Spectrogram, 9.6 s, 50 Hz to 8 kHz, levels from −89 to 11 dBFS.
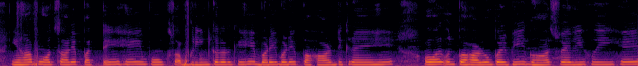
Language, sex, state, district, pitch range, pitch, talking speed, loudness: Hindi, female, Uttar Pradesh, Jyotiba Phule Nagar, 280-295 Hz, 285 Hz, 165 wpm, -30 LUFS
